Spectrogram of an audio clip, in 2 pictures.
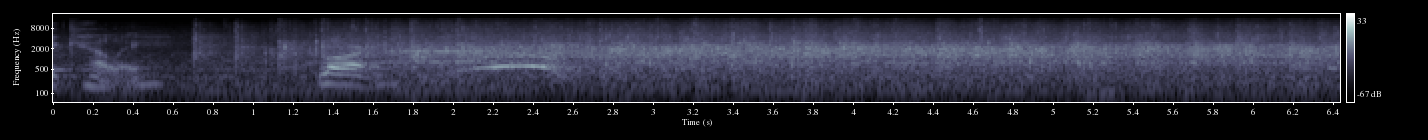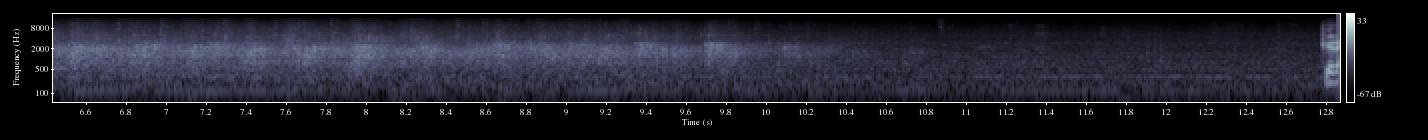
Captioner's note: applause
